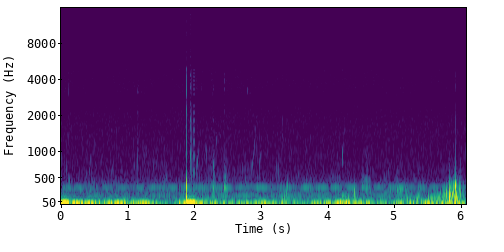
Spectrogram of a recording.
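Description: Water lapping and gurgling right at a waterproof camera held at the surface beside a paddled canoe, with a steady low hum underneath. A single sharp knock comes about two seconds in, and louder splashy surges come near the end.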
